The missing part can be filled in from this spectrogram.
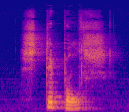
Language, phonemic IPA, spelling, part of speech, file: Dutch, /ˈstɪ.pəls/, stippels, noun, Nl-stippels.ogg
- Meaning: plural of stippel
